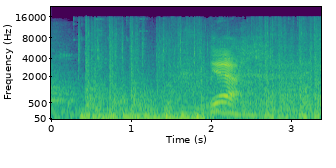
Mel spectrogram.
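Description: Rapid gunfire bursts in World War Z, a zombie shooter, crackling under steady game ambience with a brief whooshing effect, and a voice speaks a word over it.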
